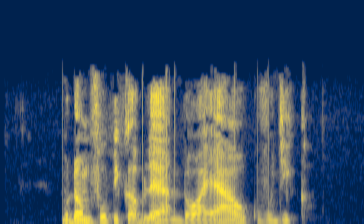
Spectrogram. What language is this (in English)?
Swahili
